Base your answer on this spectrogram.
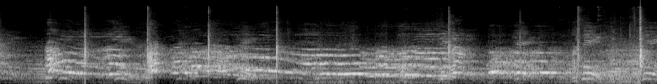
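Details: Ziggy, an Alaskan Malamute, at the Gateway Sled Dog Club charity weight pull in November 2013, gives a long, wavering howl that sags lower midway and lifts again, over sharp repeated claps and a man urging him on.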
